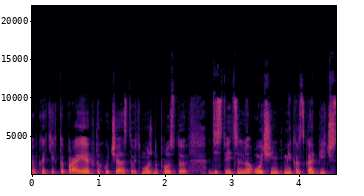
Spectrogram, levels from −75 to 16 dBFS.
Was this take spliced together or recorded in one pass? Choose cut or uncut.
uncut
